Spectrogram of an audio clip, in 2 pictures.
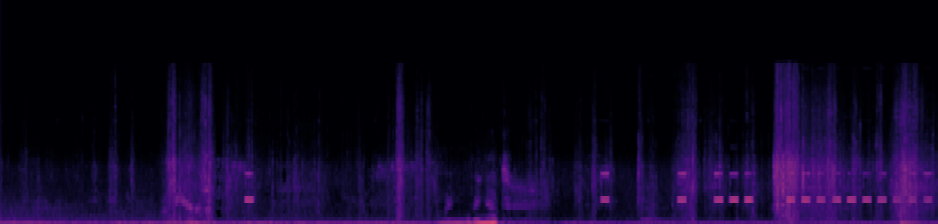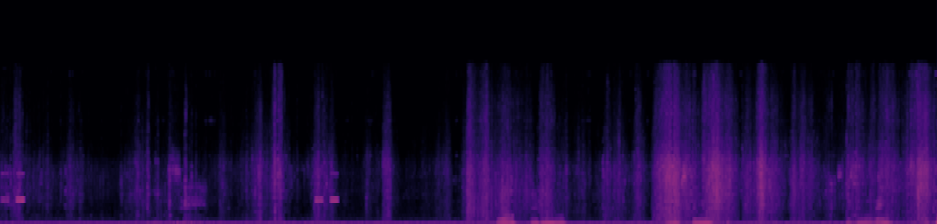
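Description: Handheld metal-detector pinpointer giving runs of short, high, evenly pitched beeps, mostly around the middle, as it is probed into root-filled soil, amid scraping and knocks from the digging. A steady low engine rumble from a big truck runs underneath.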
